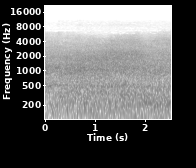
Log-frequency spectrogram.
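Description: airplane flying overhead

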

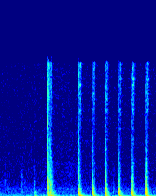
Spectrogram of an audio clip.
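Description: knocking on a door

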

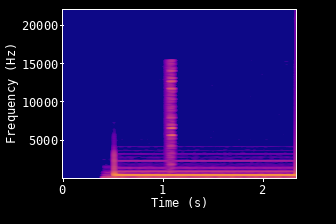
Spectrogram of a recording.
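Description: telephone ringback tone

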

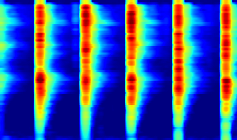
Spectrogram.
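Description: hand claps

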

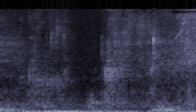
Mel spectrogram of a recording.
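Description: drinking water

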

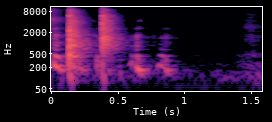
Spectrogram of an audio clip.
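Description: three hand claps

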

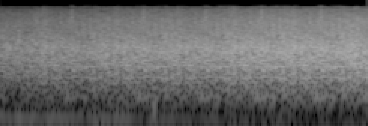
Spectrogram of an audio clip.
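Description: crowd applause sound effect

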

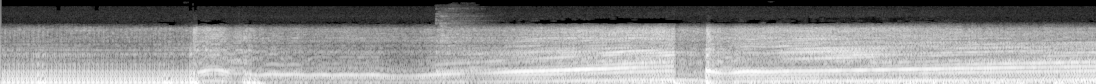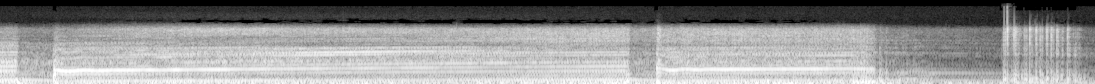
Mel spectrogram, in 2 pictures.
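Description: car engine revving

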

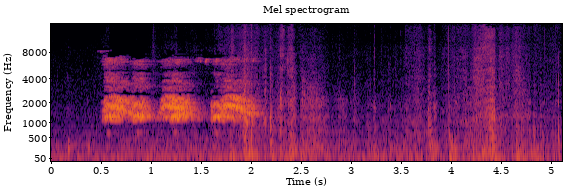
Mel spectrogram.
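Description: crows cawing outside

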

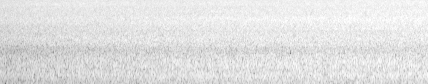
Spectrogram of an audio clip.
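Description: waterfall rushing

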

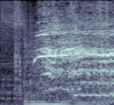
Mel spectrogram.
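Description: horse neighing and galloping

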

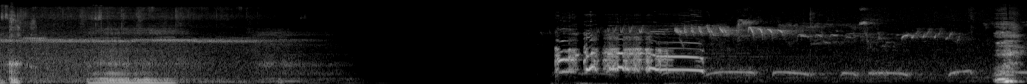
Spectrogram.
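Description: rooster crowing

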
